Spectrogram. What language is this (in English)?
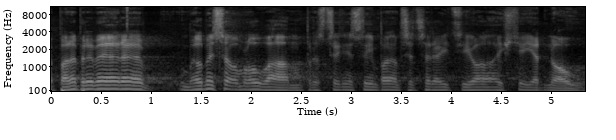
Czech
